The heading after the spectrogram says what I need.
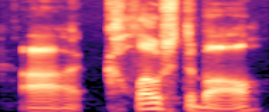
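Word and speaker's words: clostebol: Close to ball, I believe, is the pronunciation of the steroid that Tatis tested positive for.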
